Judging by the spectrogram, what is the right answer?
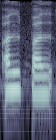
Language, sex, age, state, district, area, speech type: Kashmiri, female, 18-30, Jammu and Kashmir, Kupwara, rural, spontaneous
